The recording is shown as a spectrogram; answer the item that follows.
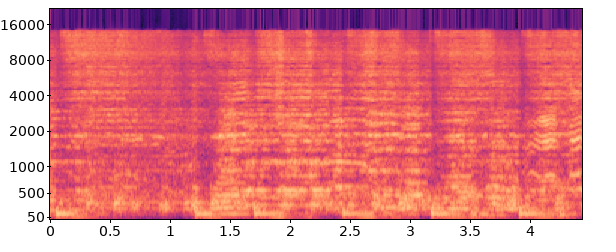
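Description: Live band music for dancing, with sustained melody lines over a steady, evenly pulsing bass beat.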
